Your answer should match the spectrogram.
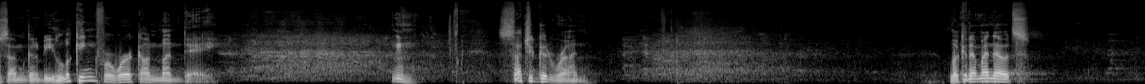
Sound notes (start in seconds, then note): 2.3 audience laughing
